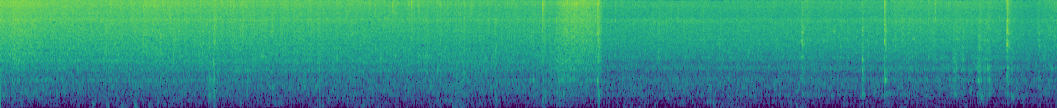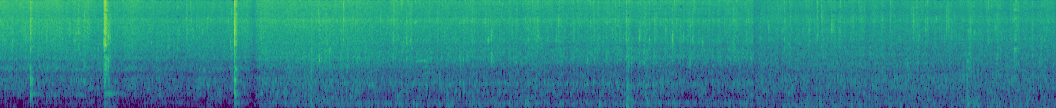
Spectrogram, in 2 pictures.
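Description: Food sizzling in a hot pan over a wood fire: loudest as it starts and slowly dying down, with a short fresh burst of sizzle about eight seconds in. Later a metal spatula stirs the food and clinks sharply against the pan several times.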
